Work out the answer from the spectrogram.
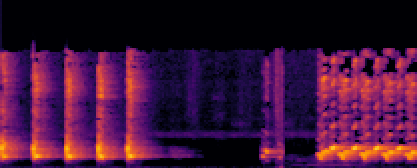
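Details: Male sooty-headed bulbul calling a rival: four harsh, evenly spaced chirps, a brief click, then a steady fast string of bright, bouncing downslurred notes.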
